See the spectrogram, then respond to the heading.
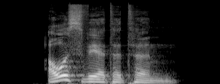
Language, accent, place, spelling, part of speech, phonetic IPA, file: German, Germany, Berlin, auswerteten, verb, [ˈaʊ̯sˌveːɐ̯tətn̩], De-auswerteten.ogg
- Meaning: inflection of auswerten: 1. first/third-person plural dependent preterite 2. first/third-person plural dependent subjunctive II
